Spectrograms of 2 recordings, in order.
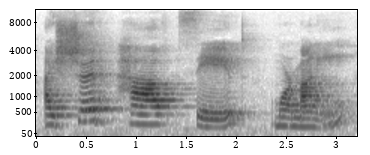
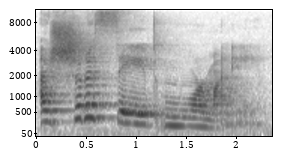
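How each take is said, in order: First: Should have is said as two full words. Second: Should have is reduced to one word, shoulda. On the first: "So really, it's should have saved" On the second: "naturally, I'm going to pronounce this as shoulda"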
